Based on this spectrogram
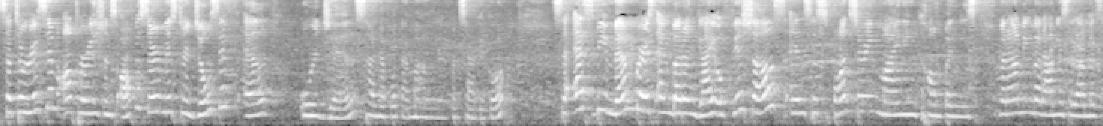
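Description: At a fairly slow pace, a woman speaks with a high pitch and lively intonation. Audible room echo and light background noise accompany her. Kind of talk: stage thank-you speech. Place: stage.

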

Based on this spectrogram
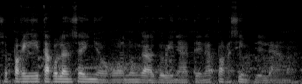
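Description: A man's voice, fairly low in pitch. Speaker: gamefowl breeder vlogger. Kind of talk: tutorial. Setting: outdoors at a poultry pen. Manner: halting, many fillers.

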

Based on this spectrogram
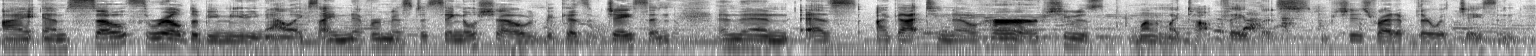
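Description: A woman's very deep, low voice with lively intonation and hardly any pauses over clear background music. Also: moderate pace. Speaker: fan of the show and of Jason and Alex. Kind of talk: interview answer. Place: shop.

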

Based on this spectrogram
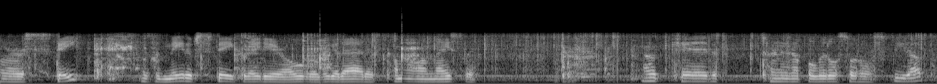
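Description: Clear background noise sits behind a man with a medium pitch. He talks at a moderate pace with little pitch movement.

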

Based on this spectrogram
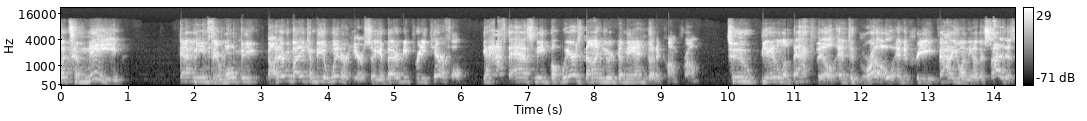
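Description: A man's raised, projected voice at a fairly quick pace, with ordinary pitch variation. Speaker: remote guest. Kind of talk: interview answer. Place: home room. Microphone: video call.

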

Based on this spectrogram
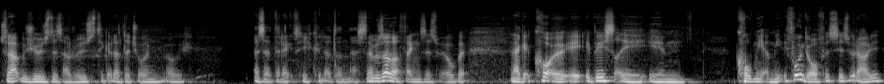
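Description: A man talks very fast with a Scottish central belt accent and lively intonation. Vocal fry runs through his voice. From Scotland, Cumbernauld; Scotland. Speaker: business owner, entrepreneur; podcast guest. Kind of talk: casual interview chat. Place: studio. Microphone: studio mic.

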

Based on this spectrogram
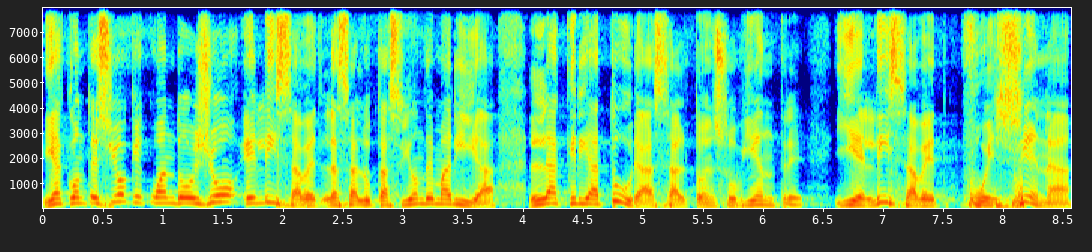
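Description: A man at a fairly slow pace, the background quiet. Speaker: pastor. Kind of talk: sermon. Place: church. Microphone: handheld.

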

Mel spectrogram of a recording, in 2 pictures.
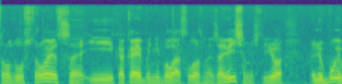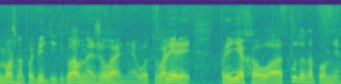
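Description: Recorded dry with no echo and light background noise, a man speaks at a fairly slow pace with fairly even intonation. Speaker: host of drug rehabilitation social project. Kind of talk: project introduction to camera. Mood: earnest, encouraging. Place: forest. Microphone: lapel.

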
